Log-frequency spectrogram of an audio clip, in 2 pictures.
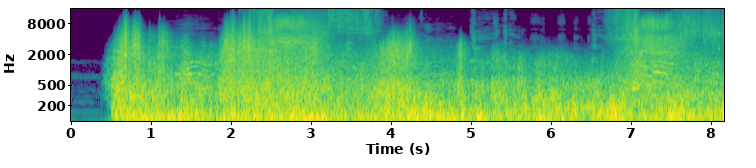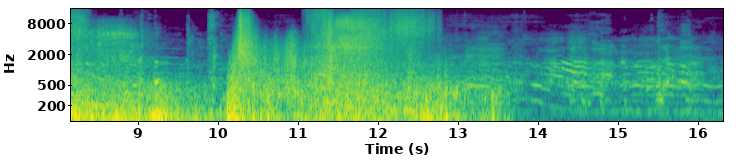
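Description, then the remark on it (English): Loud, thunderous crackling bolts of sizzling sorcerous energy rain from the skies and slam down onto soldiers in a dense, roaring barrage, with several sharper blasts bursting through before the noise drops to a fainter rumble near the end. “It cracked with a thunderous sound as it slammed into the bodies of the Deva soldiers.”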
